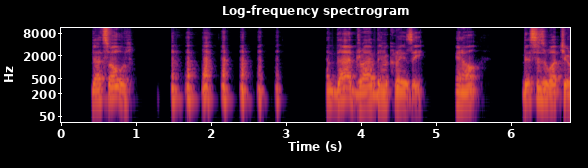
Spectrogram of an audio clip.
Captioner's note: Ketawa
